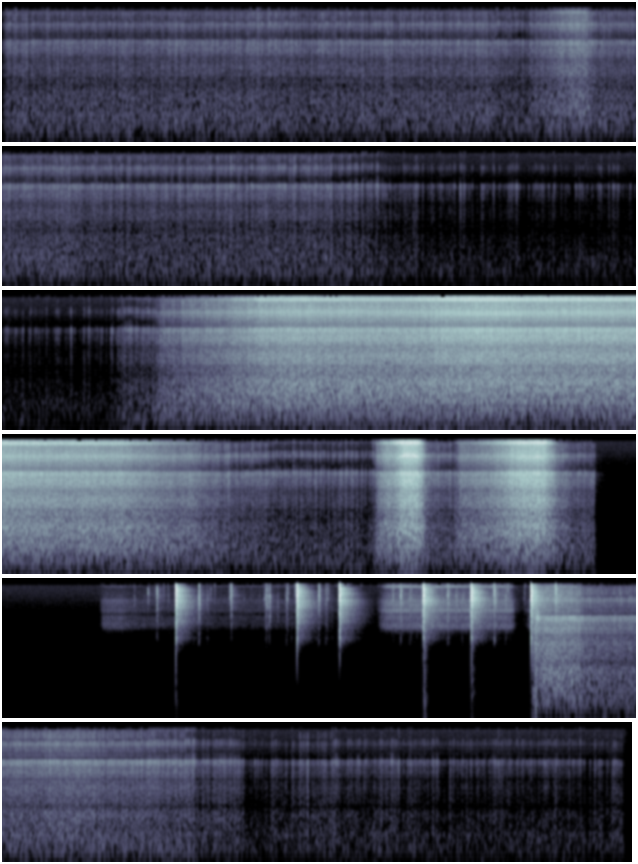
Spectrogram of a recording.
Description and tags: Playing with blowtorch.
blowtorch, flame, fire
